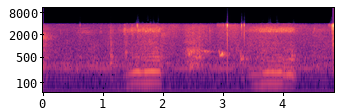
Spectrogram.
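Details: Yellow Labrador dog snoring while sleeping with eyes open; two slow, low rumbling snoring breaths with quiet pauses between.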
